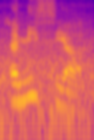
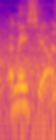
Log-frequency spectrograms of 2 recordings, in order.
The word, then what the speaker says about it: Emisja: Emisja. Emisja. It's like a mission, because it is a mission.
